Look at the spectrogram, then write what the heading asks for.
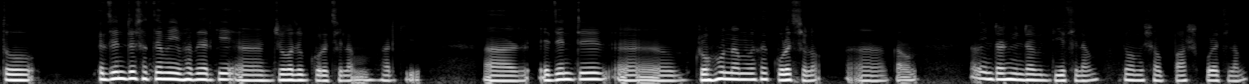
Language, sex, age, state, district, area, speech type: Bengali, male, 30-45, West Bengal, Murshidabad, urban, spontaneous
